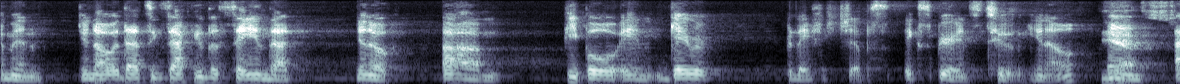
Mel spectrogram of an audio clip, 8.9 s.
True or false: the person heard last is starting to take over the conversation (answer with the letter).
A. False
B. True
A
